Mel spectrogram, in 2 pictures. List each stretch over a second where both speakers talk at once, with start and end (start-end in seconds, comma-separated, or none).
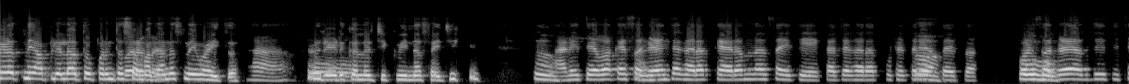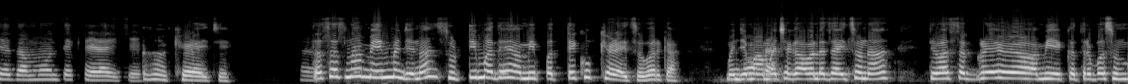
none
